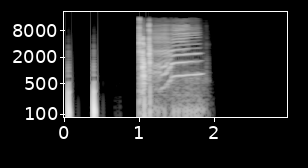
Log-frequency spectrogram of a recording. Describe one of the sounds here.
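A menu opens with a quick rising chime.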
